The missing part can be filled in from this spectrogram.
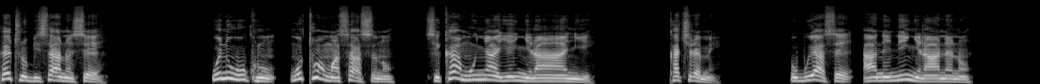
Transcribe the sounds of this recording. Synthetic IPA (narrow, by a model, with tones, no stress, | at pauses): pʰɛ˦tʰɾo˨bi˨saː˦˨nʊ̃˨sɛ˦ | wʊ˦nɪ̃˦wʊ˦kʰũ˨ɾũ˨mʊ̃˦tʰɔ̃˦˨m˨ã˨sa˦˨sɪ˦nʊ̃˦ | si˨kʰa˦˨mʊ̃˦ɲã˦˨jɛ˦ɲĩ˨nãː˦nĩ˦˨e˨ | kʰa˦t͡ɕʰɪ˦ɾɛ˨mɪ̰̃˨ | o˨bu˦a˨sɛ˦a˨nɪ̃˨˦nɪ̃˦ɲĩ˨nãː˦nɪ̃˦nʊ̃˦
